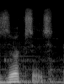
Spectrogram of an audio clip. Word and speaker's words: Xerxes: And the Greeks said Xerxes, which is Xerxes.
